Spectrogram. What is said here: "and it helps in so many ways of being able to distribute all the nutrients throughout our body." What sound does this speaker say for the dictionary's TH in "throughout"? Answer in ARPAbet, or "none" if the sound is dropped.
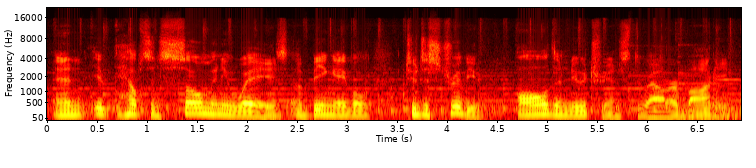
TH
